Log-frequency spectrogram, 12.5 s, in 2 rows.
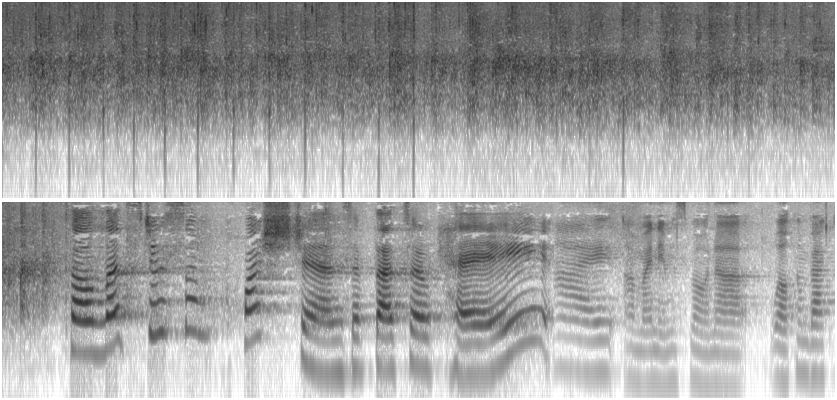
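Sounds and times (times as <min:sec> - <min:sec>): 
audience applause: 0:00.0 - 0:06.8
speech: 0:06.8 - 0:12.4.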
